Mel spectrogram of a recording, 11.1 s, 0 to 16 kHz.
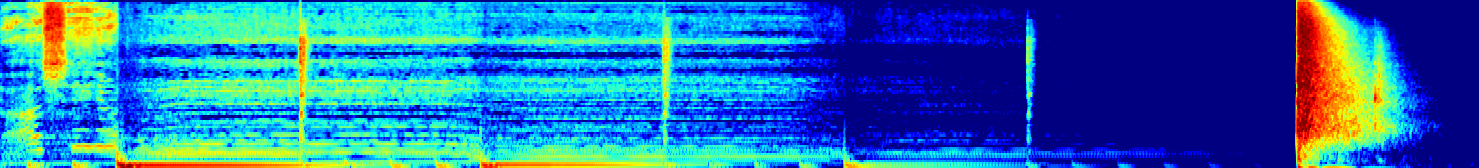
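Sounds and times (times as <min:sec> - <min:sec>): pistol shot: 0:09.8 - 0:10.6.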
